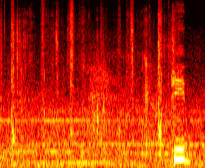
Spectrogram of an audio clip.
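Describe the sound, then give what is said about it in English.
Hooves of a riderless horse trotting slowly nearby in the dark, a steady run of soft, regular clops that stay faint throughout. “After a moment, hooves can be heard nearby. And suddenly, out of the dark, Hamilton trots slowly towards them.”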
